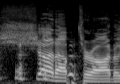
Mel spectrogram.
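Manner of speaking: loud exasperated rant; shouting. Real, not acted. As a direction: yell it at the whole city. Ranting at Torontonians about cold.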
